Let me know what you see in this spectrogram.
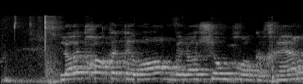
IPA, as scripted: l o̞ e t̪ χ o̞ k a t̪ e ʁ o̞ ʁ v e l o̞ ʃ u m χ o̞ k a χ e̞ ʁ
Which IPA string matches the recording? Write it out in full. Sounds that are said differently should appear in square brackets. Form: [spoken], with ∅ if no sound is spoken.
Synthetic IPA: l o̞ e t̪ χ o̞ k a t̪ e ʁ o̞ ʁ v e l o̞ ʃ u m χ o̞ k a χ e̞ ʁ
